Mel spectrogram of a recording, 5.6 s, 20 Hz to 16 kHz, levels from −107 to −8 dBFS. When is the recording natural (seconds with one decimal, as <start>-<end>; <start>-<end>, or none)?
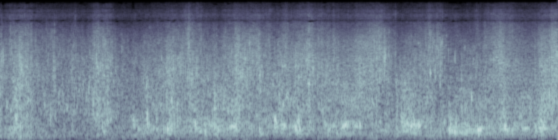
0.0-3.2; 3.8-4.9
